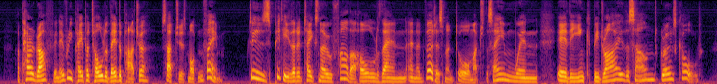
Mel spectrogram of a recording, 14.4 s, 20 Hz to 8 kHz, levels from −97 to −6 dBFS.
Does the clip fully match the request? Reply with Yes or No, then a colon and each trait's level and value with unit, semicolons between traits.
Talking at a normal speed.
Yes: average, 165 wpm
